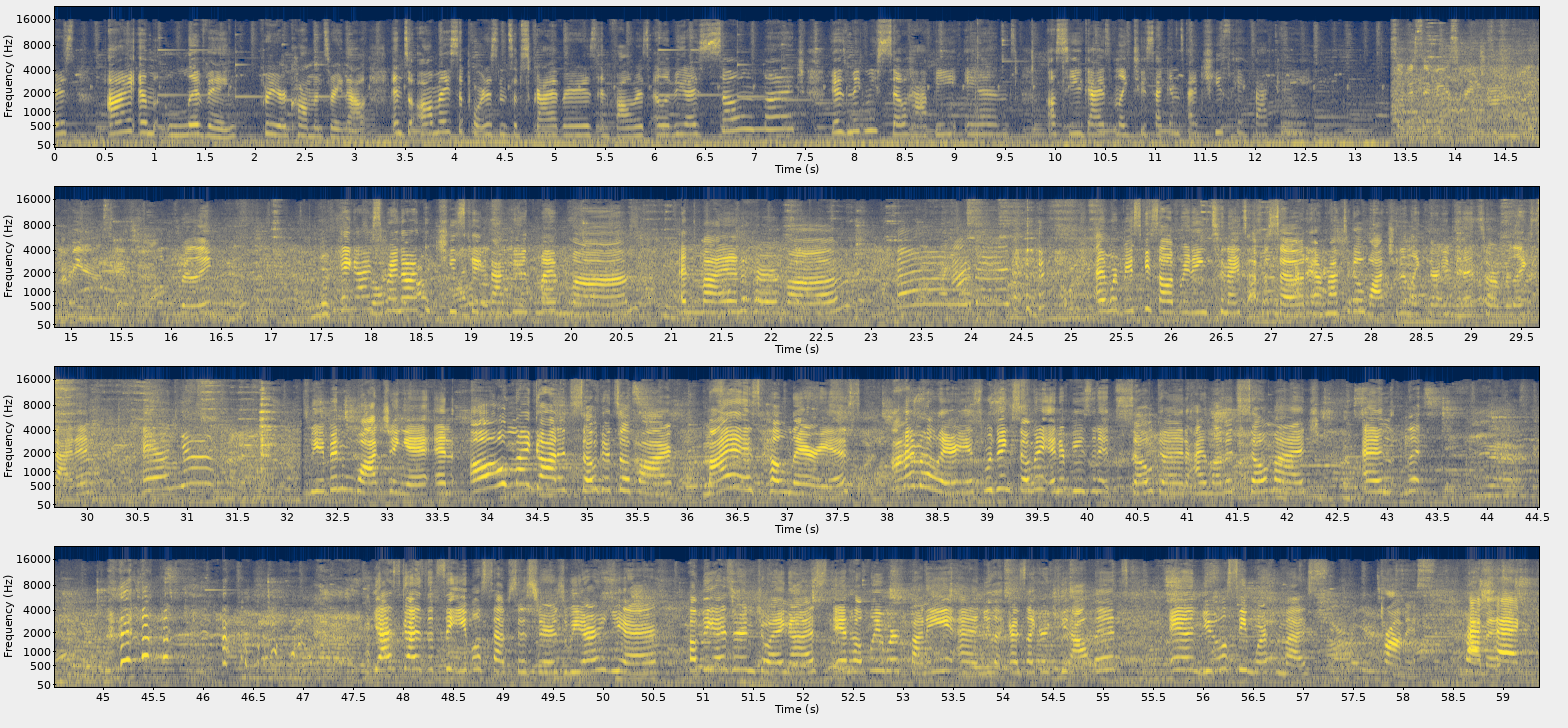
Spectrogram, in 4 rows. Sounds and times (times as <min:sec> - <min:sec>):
Music: 0:00.0 - 0:59.3.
